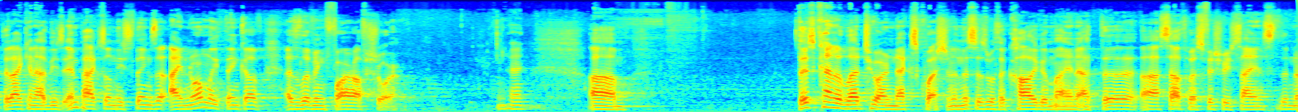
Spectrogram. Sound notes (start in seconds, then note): none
